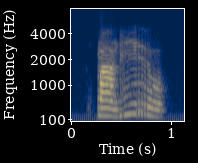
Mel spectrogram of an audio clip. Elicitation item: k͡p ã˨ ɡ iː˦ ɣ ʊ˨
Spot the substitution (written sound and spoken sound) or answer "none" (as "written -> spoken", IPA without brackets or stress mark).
ɣ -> r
